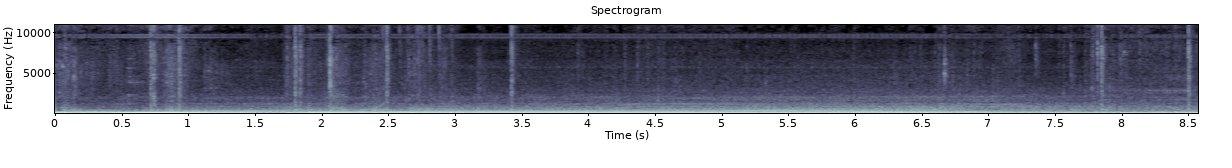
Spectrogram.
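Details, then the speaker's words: Cadillac STS driving home after replacing spark plugs and coil packs: deep, smooth rumble rising and falling evenly with speed, no misfire stumble or knock; idling perfectly, normal acceleration. "Oh, she's idling perfectly. Perfect timing. Oh man, she sounds so good."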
